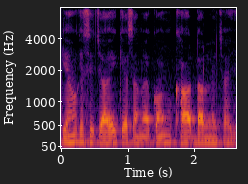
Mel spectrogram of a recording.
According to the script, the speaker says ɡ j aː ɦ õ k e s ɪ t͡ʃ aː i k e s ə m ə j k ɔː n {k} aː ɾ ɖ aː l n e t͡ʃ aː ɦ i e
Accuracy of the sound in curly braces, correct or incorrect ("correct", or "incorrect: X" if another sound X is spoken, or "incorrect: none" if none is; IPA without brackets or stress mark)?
incorrect: kʰ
